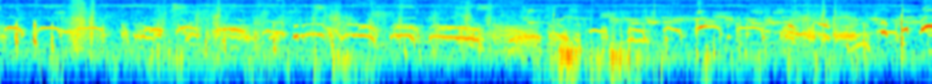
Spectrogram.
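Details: Several puppies give soft, evenly spaced arched whines, short nasal cries rising and dipping in a steady run, fainter than the rest, with low rustles partway through and a faint steady hiss behind.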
